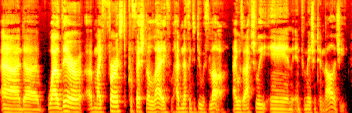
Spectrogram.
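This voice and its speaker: A man from Jamaica, a lawyer and podcast guest, talking in a relaxed way with plenty of fillers. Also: on the low side, fairly quick. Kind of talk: casual interview talk.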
